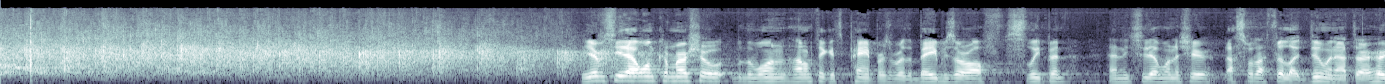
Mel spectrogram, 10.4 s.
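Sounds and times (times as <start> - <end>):
group clapping: 0.0 - 4.6
speech: 4.4 - 10.3.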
